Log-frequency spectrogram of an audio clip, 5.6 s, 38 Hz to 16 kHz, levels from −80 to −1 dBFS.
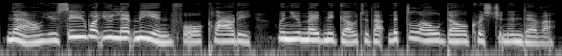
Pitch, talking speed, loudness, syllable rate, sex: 215 Hz, 235 wpm, -17 LUFS, 5.1 syllables/s, female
